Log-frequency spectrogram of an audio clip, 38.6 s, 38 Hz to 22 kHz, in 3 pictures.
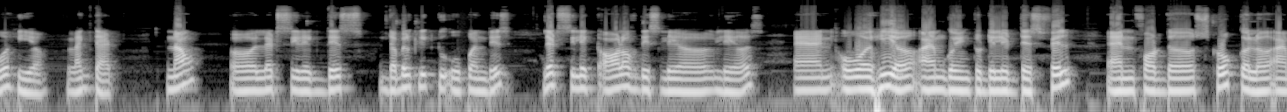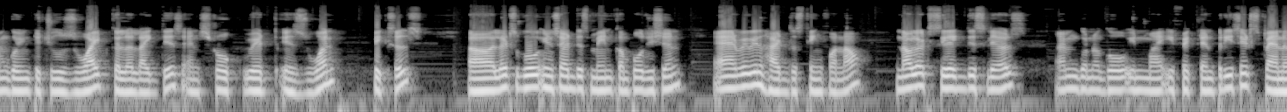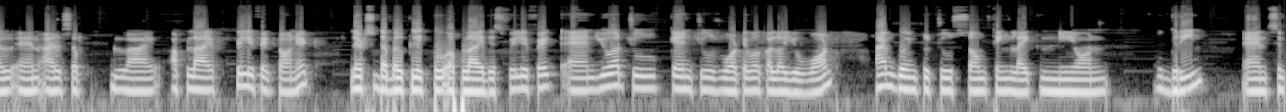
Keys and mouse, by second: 17.8 click, 20.4 click, 25.5 ctrl+a, 25.9-28.0 typing, 29.6 click, 32.5-38.4 drag, 35.9-36.8 click.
